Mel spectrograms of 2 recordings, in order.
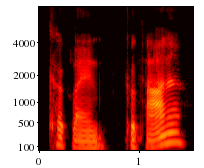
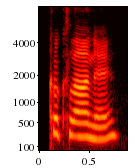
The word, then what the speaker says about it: Kuklane: and Rafaela Ferreira crashed with a guy called Kuklana? I don't know how you pronounce it. Kuklane.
